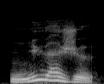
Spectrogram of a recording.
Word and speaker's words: nuageux: Nuageux. Final X not pronounced, and then G-E-U, je.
